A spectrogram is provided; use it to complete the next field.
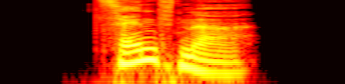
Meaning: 1. hundredweight (50 kilograms or 100 lbs) 2. quintal (100 kilograms or 200 lbs)
- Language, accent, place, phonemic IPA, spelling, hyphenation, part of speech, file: German, Germany, Berlin, /ˈt͡sɛntnɐ/, Zentner, Zent‧ner, noun, De-Zentner.ogg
